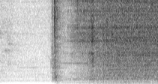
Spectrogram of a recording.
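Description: Burner lights off with a sharp whoosh, then settles into a steady, even roar with no pulsing or sputter; fuel delivery is fine.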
